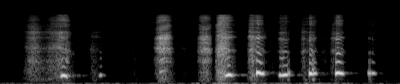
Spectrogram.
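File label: Vox Sad, Korean; FreyB; kingsraid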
